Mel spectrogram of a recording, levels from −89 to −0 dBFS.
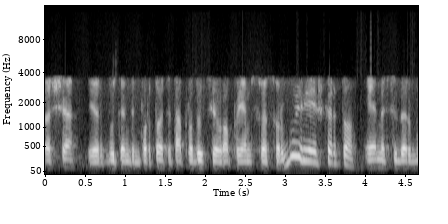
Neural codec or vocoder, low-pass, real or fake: none; 14.4 kHz; real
